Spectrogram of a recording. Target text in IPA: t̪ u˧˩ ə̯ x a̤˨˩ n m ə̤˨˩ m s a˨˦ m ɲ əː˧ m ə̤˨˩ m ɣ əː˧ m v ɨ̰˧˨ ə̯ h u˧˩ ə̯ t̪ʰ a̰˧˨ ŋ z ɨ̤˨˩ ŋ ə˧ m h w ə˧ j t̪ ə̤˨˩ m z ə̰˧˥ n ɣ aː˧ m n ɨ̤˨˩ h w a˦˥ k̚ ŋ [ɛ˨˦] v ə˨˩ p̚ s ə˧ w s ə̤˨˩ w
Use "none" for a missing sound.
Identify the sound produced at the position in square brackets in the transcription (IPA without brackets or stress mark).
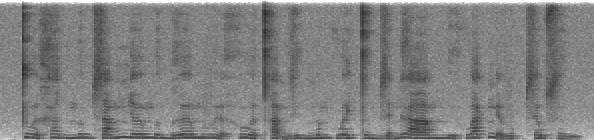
ɛ̰˧˨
